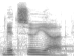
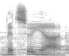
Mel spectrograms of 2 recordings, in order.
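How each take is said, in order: Both takes have the same delivery.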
